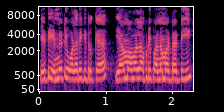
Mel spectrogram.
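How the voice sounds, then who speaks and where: Rapid-fire, shrill, bright auntie, bossy and scolding, in a comedy skit. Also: female voice, little pitch movement. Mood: defensive. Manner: brisk, scolding. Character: scolding village neighbour woman, defensive and bossy.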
